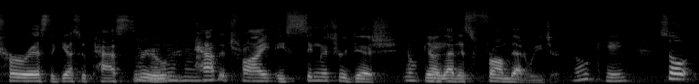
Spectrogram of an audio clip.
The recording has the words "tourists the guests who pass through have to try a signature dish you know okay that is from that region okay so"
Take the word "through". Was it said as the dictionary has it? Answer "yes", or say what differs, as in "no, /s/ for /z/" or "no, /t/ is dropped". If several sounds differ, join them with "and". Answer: yes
